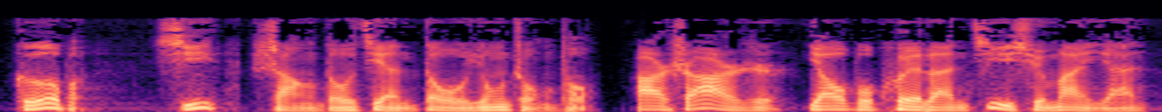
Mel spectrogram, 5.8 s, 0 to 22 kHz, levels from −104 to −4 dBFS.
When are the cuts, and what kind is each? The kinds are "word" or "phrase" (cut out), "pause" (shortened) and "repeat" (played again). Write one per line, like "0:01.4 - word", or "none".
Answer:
0:01.2 - pause
0:03.0 - pause
0:04.0 - pause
